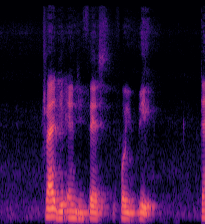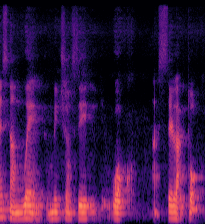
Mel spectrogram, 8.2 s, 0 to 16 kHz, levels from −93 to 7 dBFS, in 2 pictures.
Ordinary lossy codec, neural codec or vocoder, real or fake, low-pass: none; codec, 32 kHz, 1.9 kbps, SNAC; fake; 14.4 kHz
